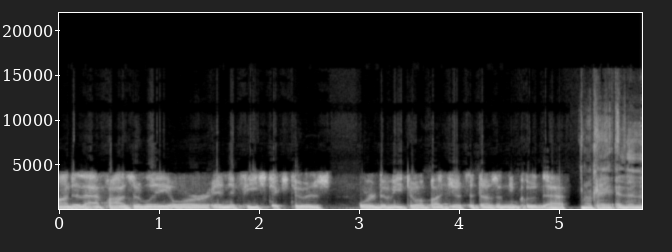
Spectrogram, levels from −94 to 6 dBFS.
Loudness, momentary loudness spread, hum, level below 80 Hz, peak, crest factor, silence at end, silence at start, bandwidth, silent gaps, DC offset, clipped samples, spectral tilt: -16 LUFS; 2 LU; none; -60 dBFS; -2 dBFS; 14 dB; 0 s; 0 s; 14 kHz; none; under 0.1%; under 0.1%; -5.5 dB/octave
